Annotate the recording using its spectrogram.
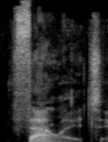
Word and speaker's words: phthalates: Phthalates, P-H-T-H-A-L-A-T-E-S. You're smiling at me. Am I pronouncing it correctly? Are we spelling it? – I think the PH is silent, so I think it's just phthalates.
